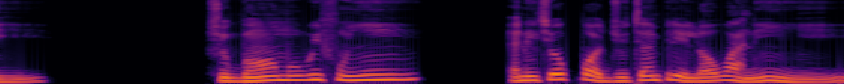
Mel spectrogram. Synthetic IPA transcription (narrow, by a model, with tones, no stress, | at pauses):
ʃu˨ɡ͡bɔ̃˨˦˧mo˧wi˦fũ˦j̃ĩ˦ | ɛ˧nĩ˧ti˦o˦k͡pɔ˦˨d͡ʒu˨˧tɛ˦m̩˦pi˦li˦˨lɔ˦wa˦˨nĩ˨˦˨ji˨˦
